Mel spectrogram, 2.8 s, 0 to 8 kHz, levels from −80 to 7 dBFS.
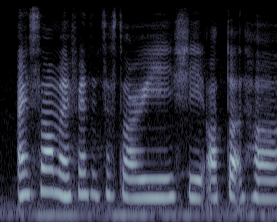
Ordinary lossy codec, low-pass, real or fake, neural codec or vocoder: none; 7.2 kHz; real; none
